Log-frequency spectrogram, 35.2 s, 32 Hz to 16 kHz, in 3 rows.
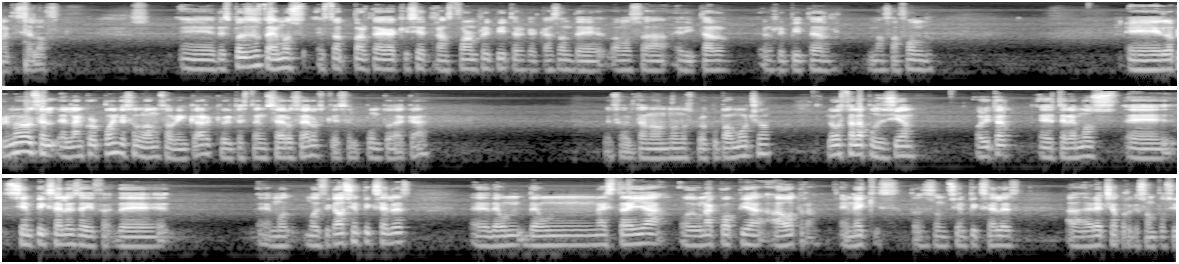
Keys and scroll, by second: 0.3 0, 18.4 super+z.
